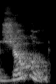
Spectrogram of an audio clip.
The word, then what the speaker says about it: John: from South Africa and his name was spelled John but he pronounced it jeon or something anyway my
